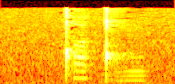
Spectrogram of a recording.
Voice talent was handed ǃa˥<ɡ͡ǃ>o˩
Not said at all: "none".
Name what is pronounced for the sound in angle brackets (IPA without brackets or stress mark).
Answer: ɡ͡ǃ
